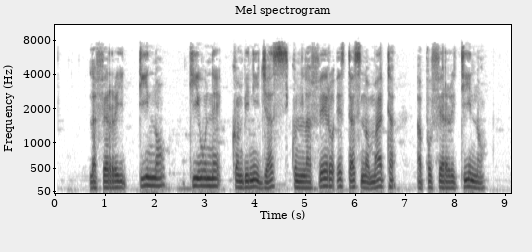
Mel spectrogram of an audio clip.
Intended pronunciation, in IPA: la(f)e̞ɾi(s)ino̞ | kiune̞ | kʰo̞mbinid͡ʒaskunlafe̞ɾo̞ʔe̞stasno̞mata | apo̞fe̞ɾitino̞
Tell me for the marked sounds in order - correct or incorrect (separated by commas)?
correct, incorrect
